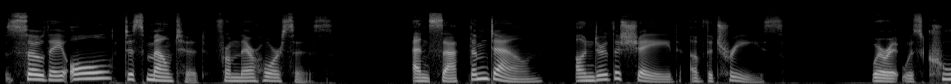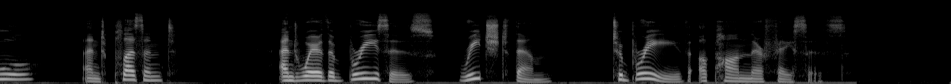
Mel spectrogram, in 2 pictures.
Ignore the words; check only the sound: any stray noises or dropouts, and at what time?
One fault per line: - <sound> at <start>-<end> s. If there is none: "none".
none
